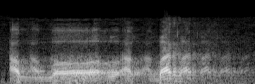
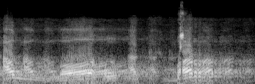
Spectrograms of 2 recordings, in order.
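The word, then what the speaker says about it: الله أكبر: Kalau Allahu Akbar bujur-bujur jangan membaca A menjadi ain akbar dibaca ain seperti Allahu Akbar. Kalak menuruti Arab. Allahu Akbar. itu Hamzah dibaca dengan ain maka hukumnya kada sah takbirnya.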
